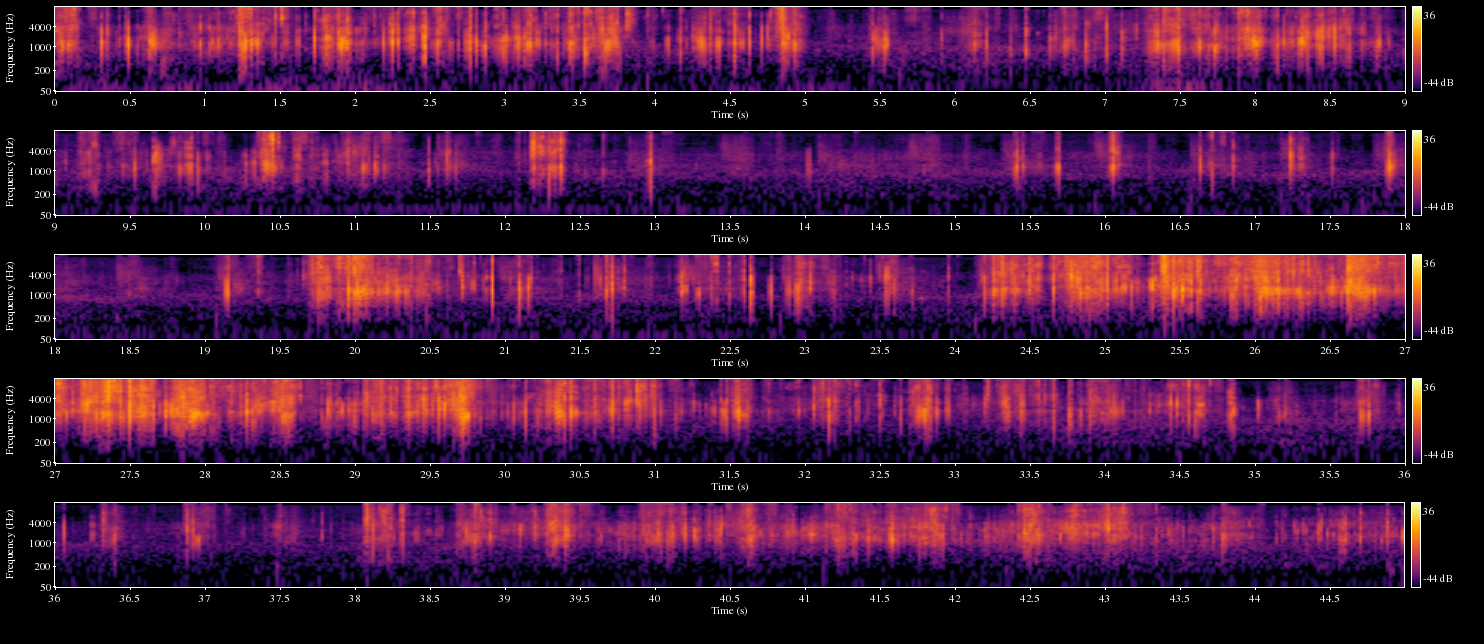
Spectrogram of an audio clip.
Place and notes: Middelkerke, Belgique - Solen shells
During the low tide on a vast sandy beach, walking on shells. There's a small mountain of solen shells, called in french "knives".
